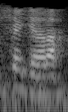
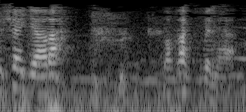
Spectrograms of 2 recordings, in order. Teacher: العرب تقف عليها بالسكون، تقول شجرة. يعني العرب إذا وقفت على التاء المربوطة تقلب التاء المربوطة هاء. · Term: تاء التأنيث المربوطة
